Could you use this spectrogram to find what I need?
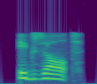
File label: "exult", English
